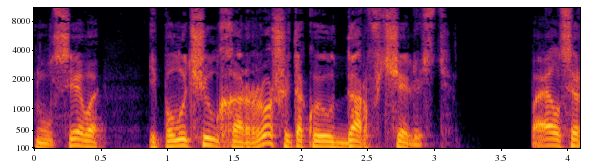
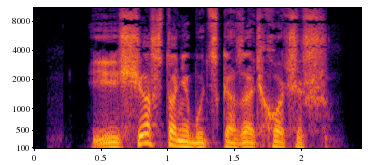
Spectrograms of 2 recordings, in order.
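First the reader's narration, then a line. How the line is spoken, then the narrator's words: Angry question. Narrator (Russian): Зло спросил он, разозленный не столько на дурное поведение внука, сколько на то, в каком виде он предстал перед этой девушкой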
